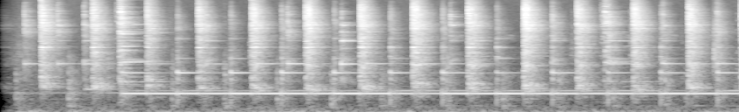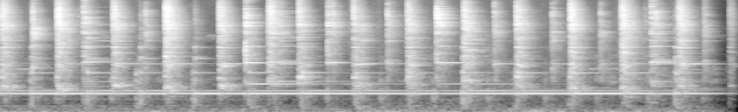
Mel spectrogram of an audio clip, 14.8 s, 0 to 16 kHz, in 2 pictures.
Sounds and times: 0.0s Batucada made with different clay percussion instruments 14.7s

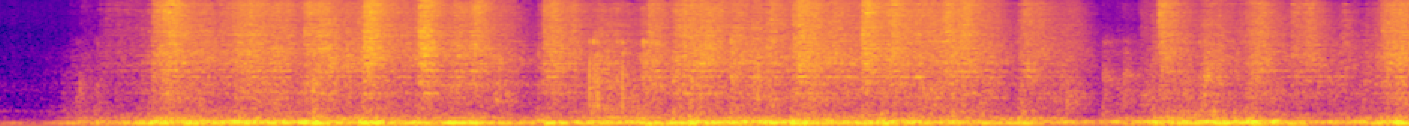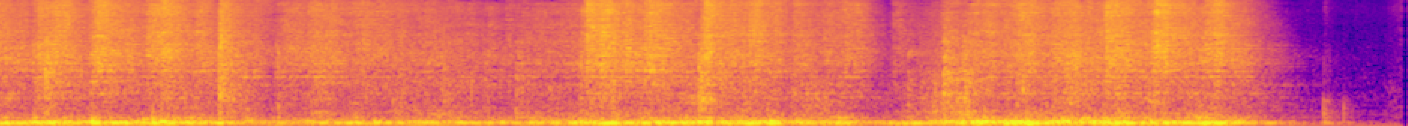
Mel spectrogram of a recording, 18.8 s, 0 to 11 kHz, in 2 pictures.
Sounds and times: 0.4s cart 18.0s

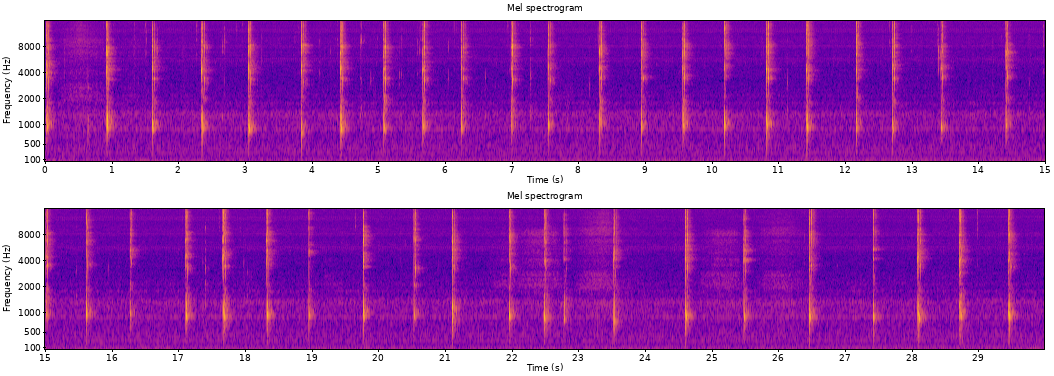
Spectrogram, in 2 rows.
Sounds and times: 0.0s Mouth Clicks 13.7s
14.4s Mouth Clicks 16.5s
17.1s Mouth Clicks 23.8s
24.6s Mouth Clicks 25.8s
26.4s Mouth Clicks 26.7s
27.4s Mouth Clicks 29.7s

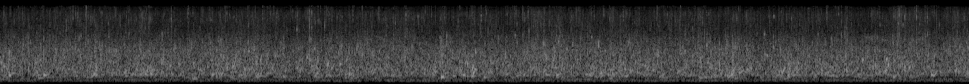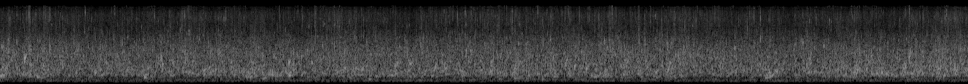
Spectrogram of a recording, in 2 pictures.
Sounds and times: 0.0s small creek 19.3s

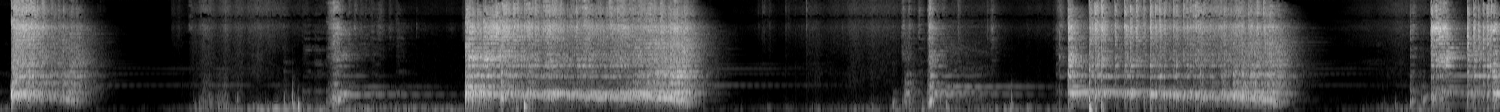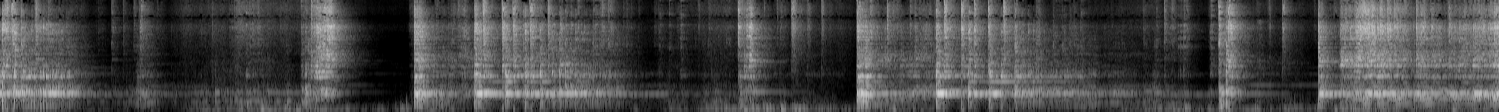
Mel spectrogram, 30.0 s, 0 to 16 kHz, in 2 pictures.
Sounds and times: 0.1s hubcap dropping and spinning 1.0s
4.6s hubcap dropping and spinning 7.1s
8.7s hubcap dropping and spinning 13.0s
14.1s hubcap dropping and spinning 18.5s
19.1s hubcap dropping and spinning 29.9s

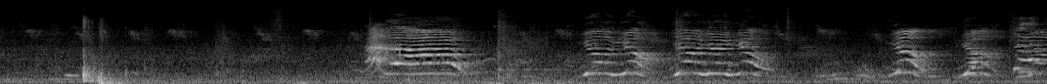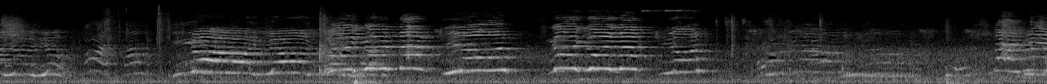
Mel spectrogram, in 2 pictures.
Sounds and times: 3.5s kids quebecois playing shouting 7.8s
8.8s kids quebecois playing shouting 20.9s

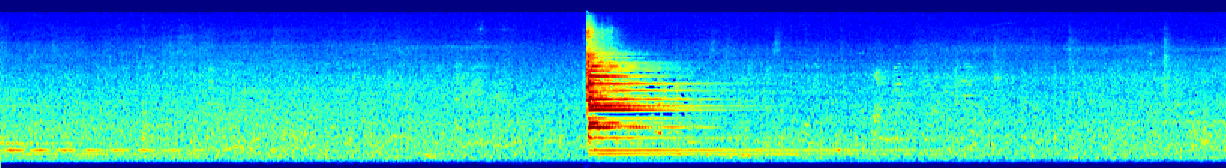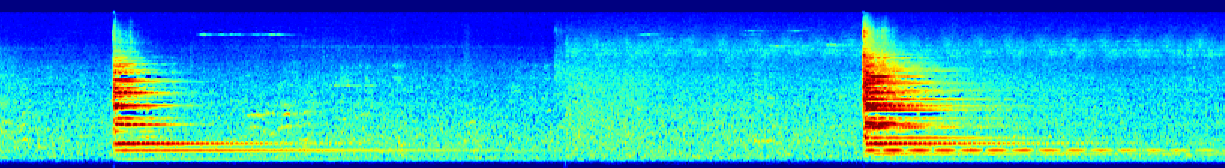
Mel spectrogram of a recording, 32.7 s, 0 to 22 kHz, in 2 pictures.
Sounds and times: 0.0s Church bell ringing sadly every 10 seconds 2.4s
0.0s lively traffic noise 32.6s
7.8s Church bell ringing sadly every 10 seconds 12.3s
17.8s Church bell ringing sadly every 10 seconds 23.1s
27.8s Church bell ringing sadly every 10 seconds 32.6s

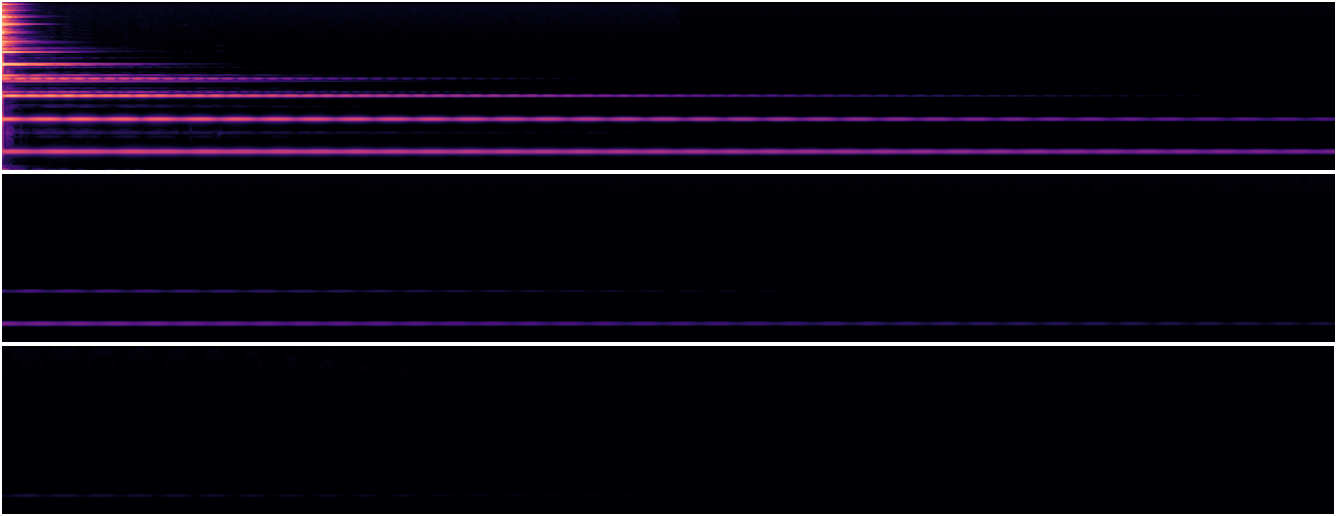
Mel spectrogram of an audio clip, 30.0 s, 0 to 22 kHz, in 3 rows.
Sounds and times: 0.0s Swiss cowbell 3.2s

